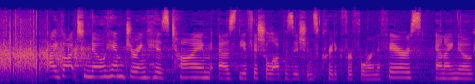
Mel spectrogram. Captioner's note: applause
